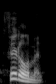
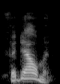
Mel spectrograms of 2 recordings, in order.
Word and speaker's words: Fidelman: We had been pronouncing the name wrongly. The right name to pronounce the name is Fidelman.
